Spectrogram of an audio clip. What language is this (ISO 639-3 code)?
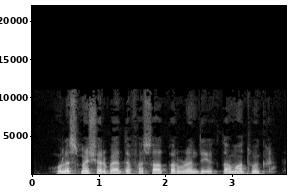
pus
